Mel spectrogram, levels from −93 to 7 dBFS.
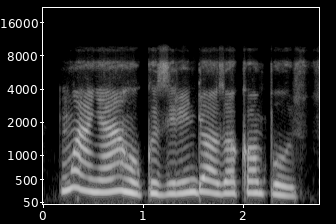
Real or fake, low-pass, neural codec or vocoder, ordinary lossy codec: real; 7.2 kHz; none; Opus, 32 kbps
